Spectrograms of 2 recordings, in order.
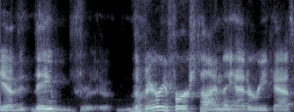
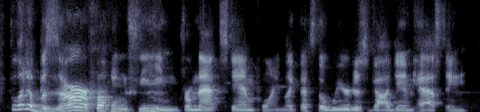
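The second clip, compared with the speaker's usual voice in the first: ordinary delivery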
